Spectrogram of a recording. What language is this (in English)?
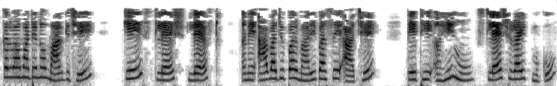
Gujarati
